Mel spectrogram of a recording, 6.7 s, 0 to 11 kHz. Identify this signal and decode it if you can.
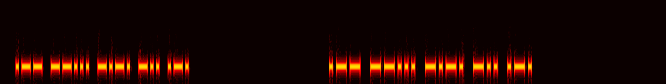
Morse code, heard as a keyed tone, about 46 wpm, 700 Hz. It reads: W7CDR W7CDR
